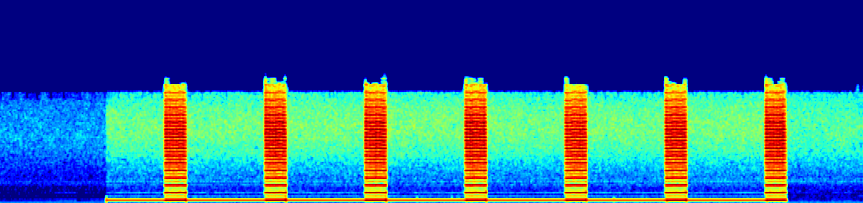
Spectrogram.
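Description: Videotape countdown-leader line-up tone: a steady mid-pitched tone starts about a second in. A louder, brighter beep sounds on top of it once a second, seven times, and everything cuts off suddenly at the end as the countdown reaches the start of the programme.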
